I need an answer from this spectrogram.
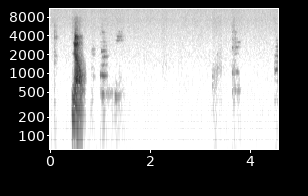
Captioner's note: people chattering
